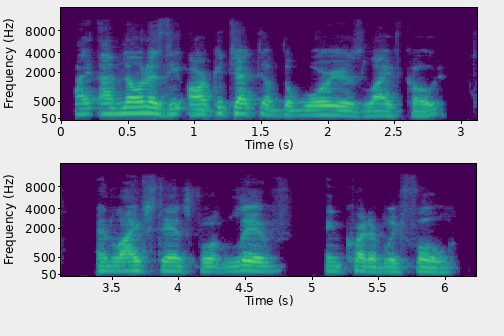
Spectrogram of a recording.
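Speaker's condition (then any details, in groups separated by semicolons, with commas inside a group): No condition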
